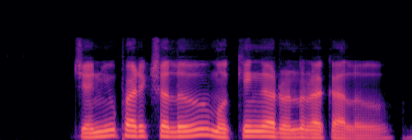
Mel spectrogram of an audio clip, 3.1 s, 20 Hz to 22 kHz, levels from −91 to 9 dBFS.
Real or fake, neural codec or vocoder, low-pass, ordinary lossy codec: fake; codec, 16 kHz, 0.9 kbps, LongCat-Audio-Codec; 7.2 kHz; none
